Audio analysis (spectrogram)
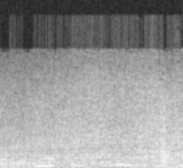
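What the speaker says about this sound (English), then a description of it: "Gonna listen to that nice Lexus engine" A Lexus race car engine in a racing video game holds a steady, loud drone that rises slightly as it revs, continuous throughout with no voices.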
